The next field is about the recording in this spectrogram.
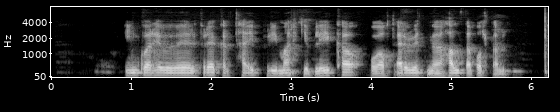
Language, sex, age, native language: Icelandic, male, 40-49, Icelandic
